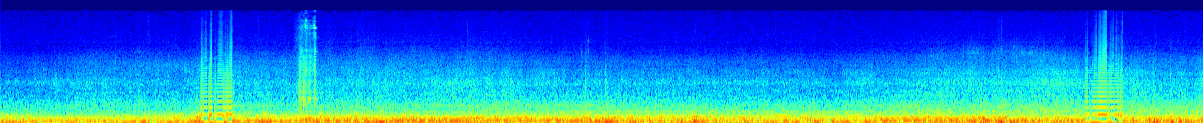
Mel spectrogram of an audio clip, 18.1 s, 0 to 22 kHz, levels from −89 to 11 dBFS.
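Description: From 3.01 to 3.47 s, and again from 16.27 to 16.83 s, the sound collapses into a rigid, metallic buzz at 200 Hz. This is robotic sound from repeated short buffers, likely caused by audio arriving too late so that a 5 ms slice is looped in place of most of the real signal. On a spectrogram each stretch shows evenly spaced harmonic lines at multiples of 200 Hz, and the waveform shows an identical short cycle repeating.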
